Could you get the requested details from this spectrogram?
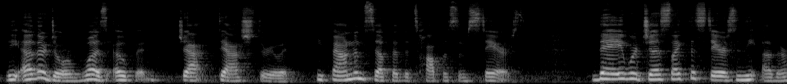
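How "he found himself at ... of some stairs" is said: usual speaking voice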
